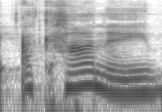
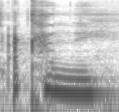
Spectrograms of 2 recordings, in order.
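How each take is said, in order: First: Akane said the English way, ah-KAH-nee; English pronunciation. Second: Akane said the Japanese way, flat A-ka-ne; Japanese pronunciation. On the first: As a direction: say Akane anglicized. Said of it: "but it's Akane in Japanese". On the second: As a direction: say Akane with even Japanese syllables. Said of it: "in Japanese". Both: Shown as a demonstration.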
